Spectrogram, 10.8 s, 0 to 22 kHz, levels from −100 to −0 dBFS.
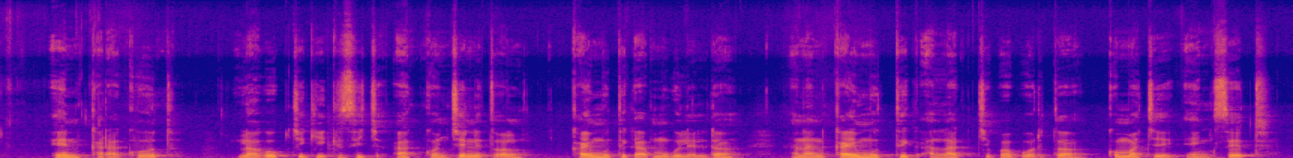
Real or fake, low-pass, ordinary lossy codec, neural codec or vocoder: real; none; none; none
